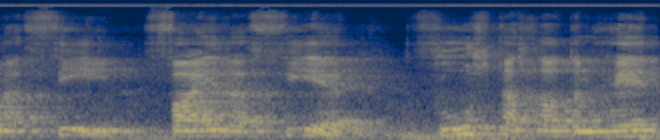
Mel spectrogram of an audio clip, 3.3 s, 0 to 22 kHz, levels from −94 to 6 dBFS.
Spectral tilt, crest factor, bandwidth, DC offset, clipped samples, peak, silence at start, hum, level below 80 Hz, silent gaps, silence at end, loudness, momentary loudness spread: -5 dB/octave; 14 dB; 19 kHz; under 0.1%; under 0.1%; -10 dBFS; 0 s; none; -46 dBFS; none; 0 s; -26 LUFS; 6 LU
